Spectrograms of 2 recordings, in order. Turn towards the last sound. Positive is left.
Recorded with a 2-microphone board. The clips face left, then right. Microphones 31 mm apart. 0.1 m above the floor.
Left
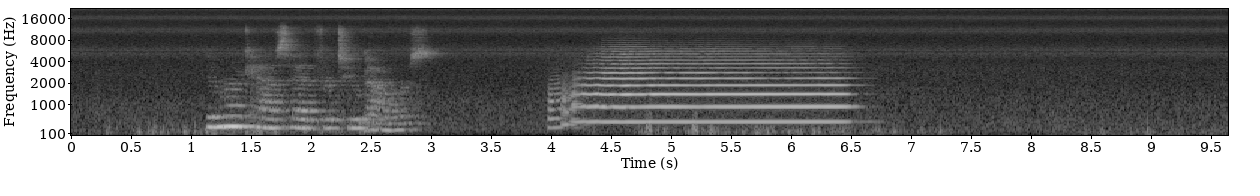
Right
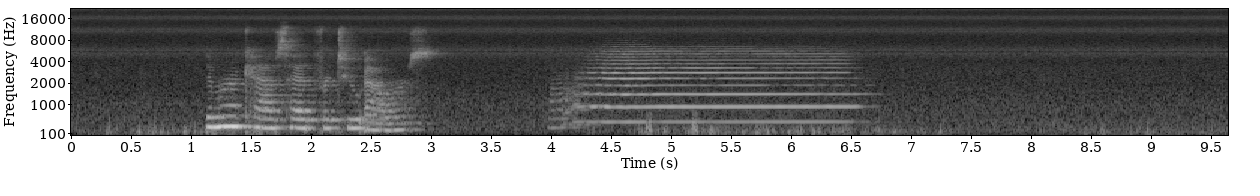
turn(degrees=80)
